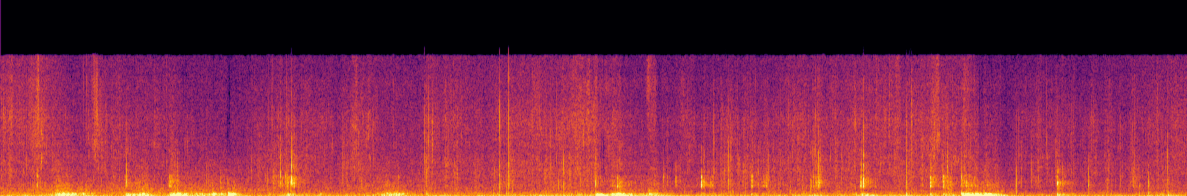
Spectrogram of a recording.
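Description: Gloved hands crumble and squeeze a dry powdery mix, with soft crunching and crackling.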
